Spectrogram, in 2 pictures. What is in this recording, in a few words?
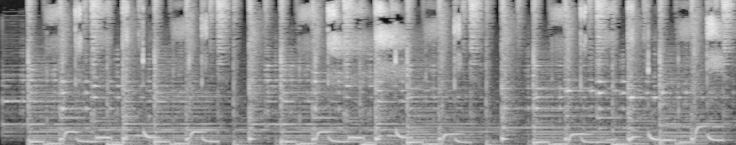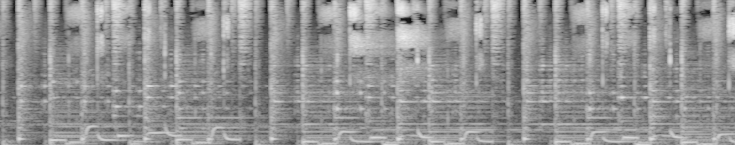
jingle bells remix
